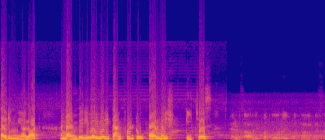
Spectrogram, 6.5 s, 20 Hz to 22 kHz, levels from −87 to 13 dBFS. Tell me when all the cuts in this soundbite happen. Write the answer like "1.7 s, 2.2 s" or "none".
4.4 s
